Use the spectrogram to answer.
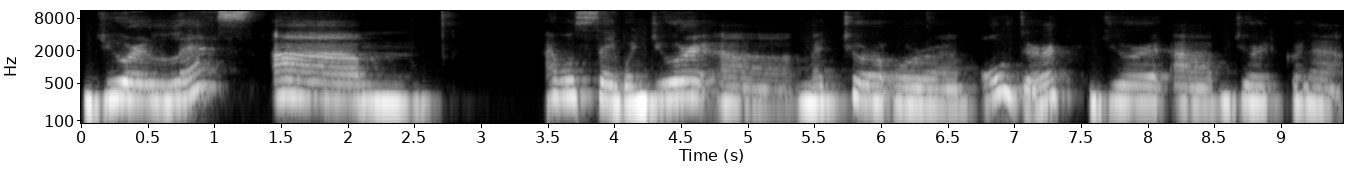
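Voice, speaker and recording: A woman with a strong Chilean accent speaks very slowly. Her fairly high voice shows ordinary pitch variation. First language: Spanish. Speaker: early childhood educator. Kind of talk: live webinar conversation. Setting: live online broadcast. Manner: halting, with many fillers.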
